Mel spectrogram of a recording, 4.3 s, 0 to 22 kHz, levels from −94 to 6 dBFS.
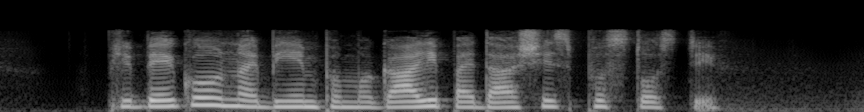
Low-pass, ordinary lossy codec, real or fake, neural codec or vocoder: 7.2 kHz; none; fake; codec, 16 kHz, 0.5 kbps, X-Codec, WavLM features, trained on Multilingual LibriSpeech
